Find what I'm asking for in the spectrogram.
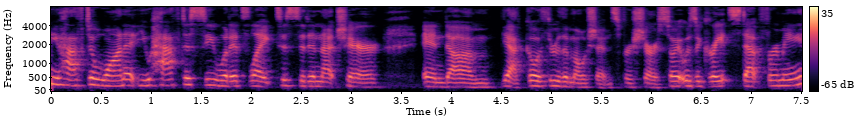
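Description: Here is a woman speaking with a Minnesota accent. Her pitch sits in the medium range. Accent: Minnesotan American. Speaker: sports broadcaster. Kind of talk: interview.

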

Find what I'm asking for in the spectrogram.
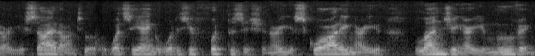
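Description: Against a quiet background, a man with an ordinary speaking voice talks at medium pitch with fairly even intonation. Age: 50s. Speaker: fitness equipment entrepreneur and former rugby player. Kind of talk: interview.

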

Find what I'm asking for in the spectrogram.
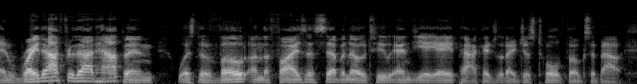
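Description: Animated male speech, fairly low in pitch, with a bright, sharp tone. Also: ordinary pitch variation, moderate pace, hardly any pauses. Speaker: podcast host. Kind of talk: angry political rant.

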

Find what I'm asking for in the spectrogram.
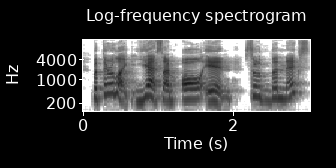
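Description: A woman speaks at a high pitch in a raised, projected voice. Her tone is bright and sharp, and her intonation is lively. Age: 30s. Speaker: podcast co-host reviewing romantic comedies. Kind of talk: casual chat.

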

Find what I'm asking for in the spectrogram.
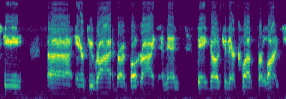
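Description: A man talks with a Californian accent. His pace is moderate. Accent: Californian American. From Southern California. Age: 60s. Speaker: blind water sports athlete and Navy veteran. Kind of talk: interview. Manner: halting.

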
